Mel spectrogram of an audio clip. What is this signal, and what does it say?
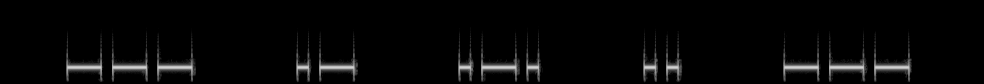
Morse code, heard as a keyed tone, about 10 wpm, spaced as for 6 wpm, 800 Hz. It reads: OARIO
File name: LEZIONI / 3 MWRO / 3 MWRO ws 10wpm 2310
